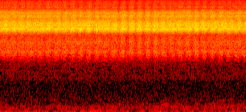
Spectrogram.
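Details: Cicadas in summer: a dense, continuous high-pitched buzzing chorus that holds steady at one bright pitch, with a faint pulsing shimmer throughout and a soft low rumble beneath.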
